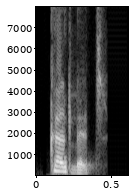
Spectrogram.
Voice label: "cutlet", Indian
